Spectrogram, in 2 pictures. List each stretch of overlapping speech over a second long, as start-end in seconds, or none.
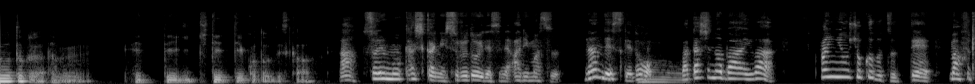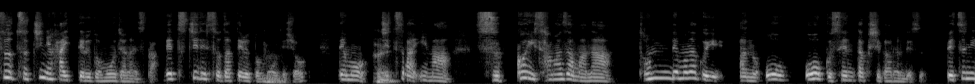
none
